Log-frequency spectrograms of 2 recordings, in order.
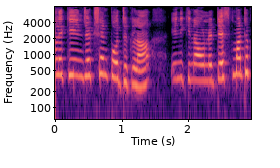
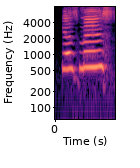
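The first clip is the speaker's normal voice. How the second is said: high schoolkid roll-call answer; reply in a little kid's voice; child pupil; 6 semitones higher, much slower than usual. Acted. Pupil answering the teacher's call, high child voice.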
